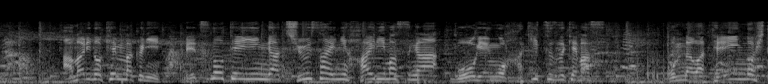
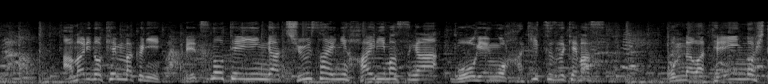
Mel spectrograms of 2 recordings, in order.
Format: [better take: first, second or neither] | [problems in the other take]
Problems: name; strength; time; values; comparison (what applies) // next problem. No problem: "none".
second | background sound (Fireworks); 18 dB below the speech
